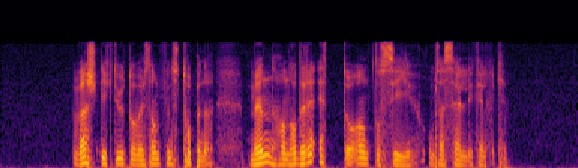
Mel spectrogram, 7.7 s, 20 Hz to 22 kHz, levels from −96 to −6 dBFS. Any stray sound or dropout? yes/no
yes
